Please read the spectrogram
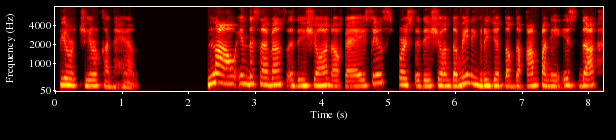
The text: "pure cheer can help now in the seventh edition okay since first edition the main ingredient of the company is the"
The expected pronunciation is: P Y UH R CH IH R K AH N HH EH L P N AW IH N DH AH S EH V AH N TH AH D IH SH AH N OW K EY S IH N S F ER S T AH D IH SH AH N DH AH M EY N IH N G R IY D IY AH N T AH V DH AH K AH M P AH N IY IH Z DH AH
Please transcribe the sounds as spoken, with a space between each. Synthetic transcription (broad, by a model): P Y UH R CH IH R K AH N HH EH L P N AW IH N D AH S EH V AH N TH AH D IH SH AH N OW K EY S IH N S F ER S T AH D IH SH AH N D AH M EY N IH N G R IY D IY N T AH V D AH K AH M P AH N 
